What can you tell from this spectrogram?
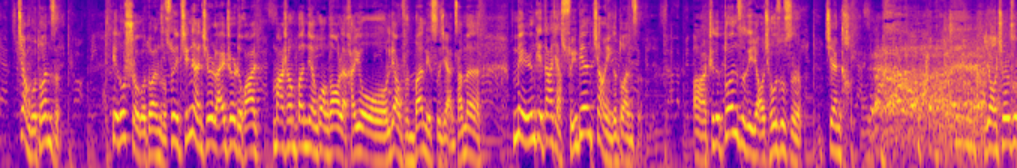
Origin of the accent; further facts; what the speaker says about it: Xi'an, Shaanxi, China; 以我这样一个年龄啊，我来跟大家就作为西安人分享一下夜店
